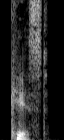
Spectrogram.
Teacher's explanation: Can you feel how the sound is sharp and clean? There's no vibration. It's like a little stop of air.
